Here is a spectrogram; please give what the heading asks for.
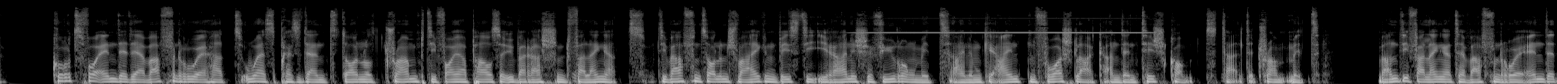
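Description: From 8.41 s to 11.63 s a feedback whistle appears: a thin, steady tone at 4.4 kHz sitting roughly 10 dB below the sound and swelling and fading slowly in level. The likely cause is a loudspeaker-to-microphone loop held just short of runaway, sustaining that single frequency.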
